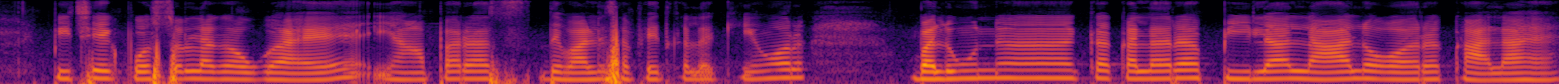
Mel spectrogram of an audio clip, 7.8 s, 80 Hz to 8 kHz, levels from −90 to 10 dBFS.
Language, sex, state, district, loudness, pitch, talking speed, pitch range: Hindi, female, Chhattisgarh, Rajnandgaon, -23 LUFS, 215 Hz, 175 wpm, 200-225 Hz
